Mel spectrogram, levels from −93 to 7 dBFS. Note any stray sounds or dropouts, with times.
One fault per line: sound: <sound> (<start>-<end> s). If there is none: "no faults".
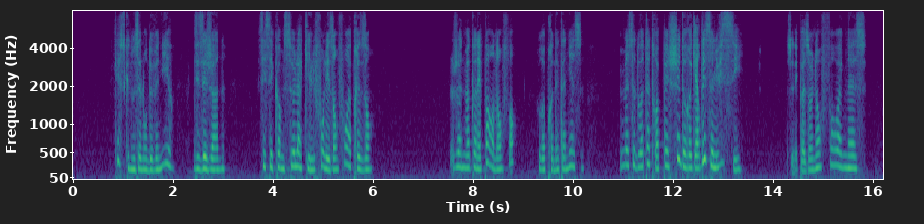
no faults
